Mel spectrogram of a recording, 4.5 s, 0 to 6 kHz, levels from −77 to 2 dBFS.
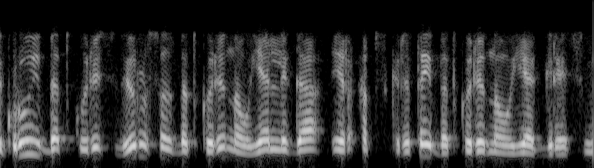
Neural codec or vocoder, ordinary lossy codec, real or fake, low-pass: none; Opus, 32 kbps; real; 5.4 kHz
